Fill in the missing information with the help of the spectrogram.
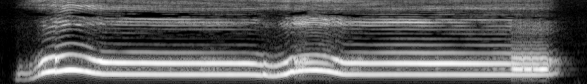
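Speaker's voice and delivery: long high loud double "uh"; echoed hoot. Acted. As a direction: send the owl's cry back as an echo. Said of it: "E il posto di rimando". (eco lunga e acuta)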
